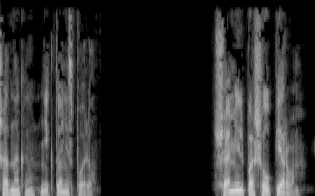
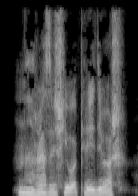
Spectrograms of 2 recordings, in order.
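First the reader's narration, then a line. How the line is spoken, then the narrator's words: Sighing. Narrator (Russian): вздохнул кудрявость номер один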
